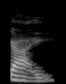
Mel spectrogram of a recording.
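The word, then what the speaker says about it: ไก่: This is a middle-class consonant, so according to the rule we just learned, ไ ม ้ เ อ ก gives it a low tone. So we pronounce this word as ไ ก ่ Maybe you already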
